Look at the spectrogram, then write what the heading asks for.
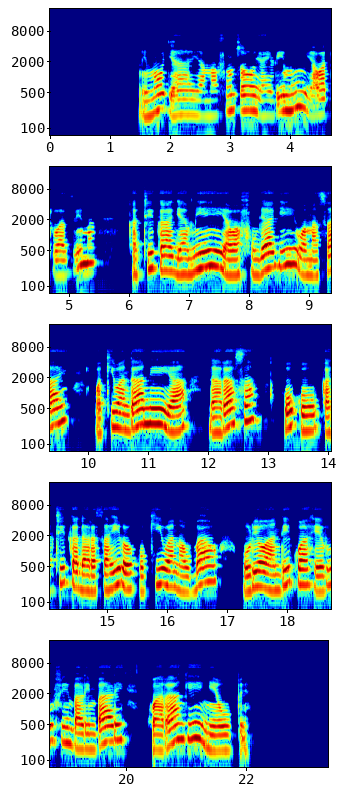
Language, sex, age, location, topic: Swahili, female, 50+, Dar es Salaam, education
